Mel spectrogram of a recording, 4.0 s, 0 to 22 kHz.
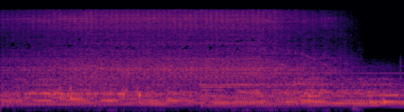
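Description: Redmond JHB 218 hand blender's motor running with the milk frother attached, a steady even whir that cuts off about three and a half seconds in, over background music.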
